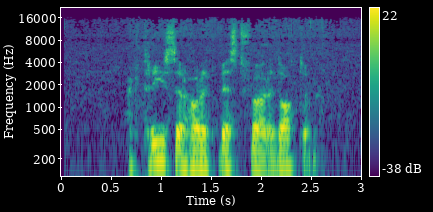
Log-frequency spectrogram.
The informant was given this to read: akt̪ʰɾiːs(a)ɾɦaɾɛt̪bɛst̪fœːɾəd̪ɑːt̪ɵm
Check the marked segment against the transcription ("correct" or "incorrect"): incorrect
